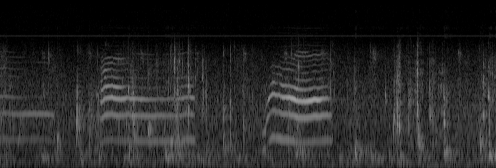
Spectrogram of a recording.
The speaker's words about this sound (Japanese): ペルシャのようなモフモフの野良猫が早速お出迎えです。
